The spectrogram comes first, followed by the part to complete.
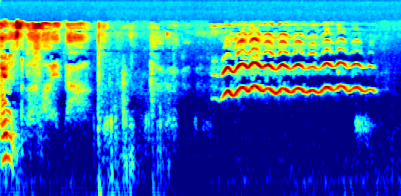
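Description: A woman's breathless, nearly silent laughter in faint wheezy gasps, then a faint high-pitched squeal of laughter that wobbles up and down in quick pulses for about two seconds.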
